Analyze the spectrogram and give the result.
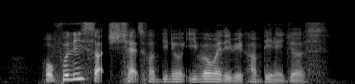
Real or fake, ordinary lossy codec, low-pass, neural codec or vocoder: real; AAC, 32 kbps; 7.2 kHz; none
